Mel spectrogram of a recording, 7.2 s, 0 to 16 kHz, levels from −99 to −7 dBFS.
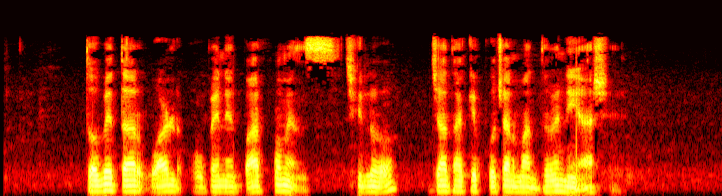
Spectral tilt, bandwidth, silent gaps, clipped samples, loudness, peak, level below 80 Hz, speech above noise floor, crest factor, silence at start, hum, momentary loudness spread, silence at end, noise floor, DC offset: -4 dB/octave; 8.4 kHz; none; under 0.1%; -20 LUFS; -2 dBFS; -46 dBFS; 44 dB; 18 dB; 0.85 s; none; 8 LU; 1.15 s; -64 dBFS; under 0.1%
